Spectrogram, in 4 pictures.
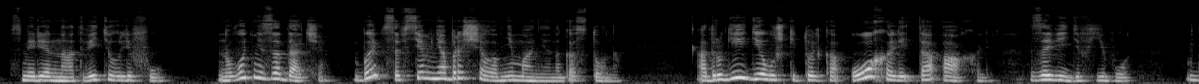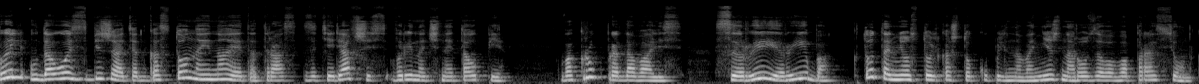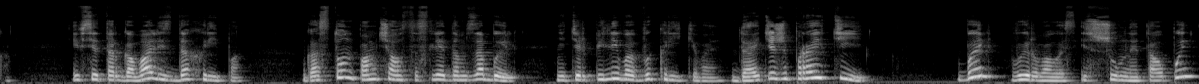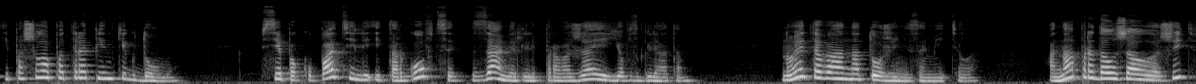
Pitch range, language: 175-235 Hz, Russian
